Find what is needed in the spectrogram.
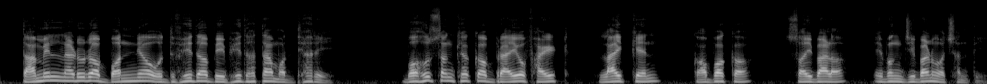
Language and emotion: Odia, neutral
